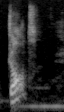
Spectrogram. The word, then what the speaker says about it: JWT: So JSON Web Tokens, or JWT, pronounced JOT, they're a mechanism for associating some number of claims with a REST endpoint.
